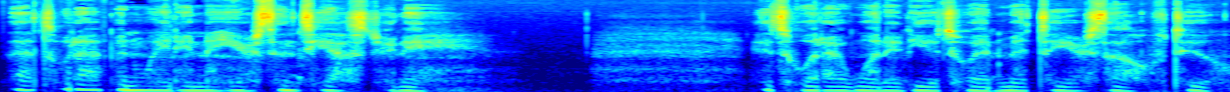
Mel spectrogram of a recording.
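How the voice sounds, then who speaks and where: A woman's voice: low-pitched, mellow, breathy edge, heavily acted. A woman voicing a seductive, sadistic vampire in intimate roleplay audio, whispering breathily in a teasing, commanding way. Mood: possessive, tender. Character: seductive, sadistic vampire woman taunting her captive hunter.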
